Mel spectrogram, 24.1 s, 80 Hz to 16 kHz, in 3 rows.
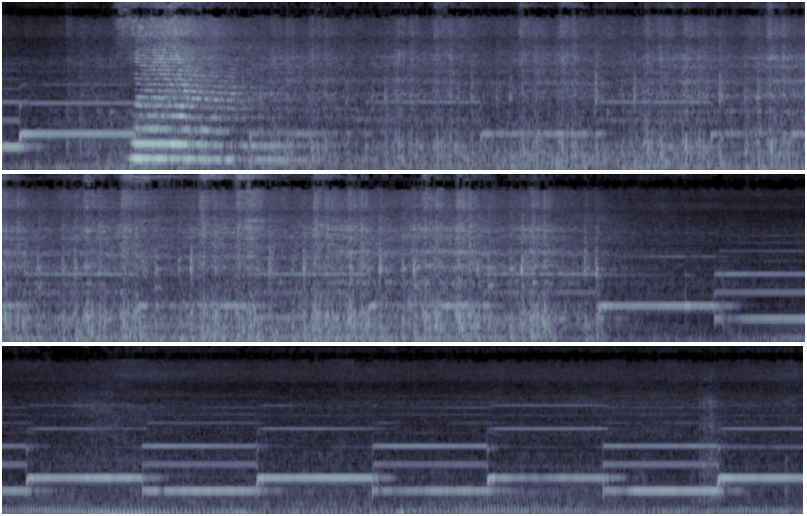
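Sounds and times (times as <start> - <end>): crossing alarm tones: 0.0 - 24.0
train rumbling past: 0.0 - 24.0
wheels clattering on rails: 1.8 - 14.4.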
